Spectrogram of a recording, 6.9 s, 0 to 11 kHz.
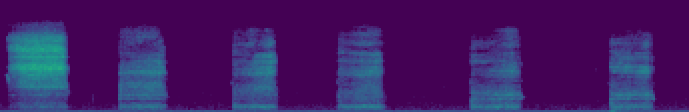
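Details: Western barn owls in a nest box in Spain during evening feeding, 29 November 2023; six evenly spaced harsh hisses roughly once a second, the first loudest, over faint electrical hum.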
